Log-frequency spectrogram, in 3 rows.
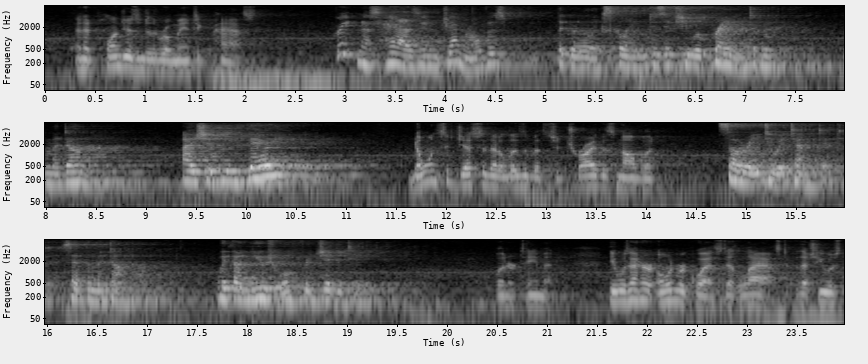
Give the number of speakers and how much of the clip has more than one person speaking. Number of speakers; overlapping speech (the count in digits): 3, no overlap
